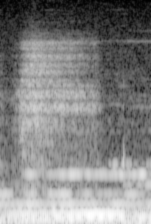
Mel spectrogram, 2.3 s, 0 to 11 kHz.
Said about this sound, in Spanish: Cierra la boca e inhala aire a través de la nariz. La inhalación la vamos a hacer a través de la nariz. Y cuenta hasta 4 durante esa inhalación. Es decir, vamos a hacer una inhalación que dure 4 segundos. De esta manera.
